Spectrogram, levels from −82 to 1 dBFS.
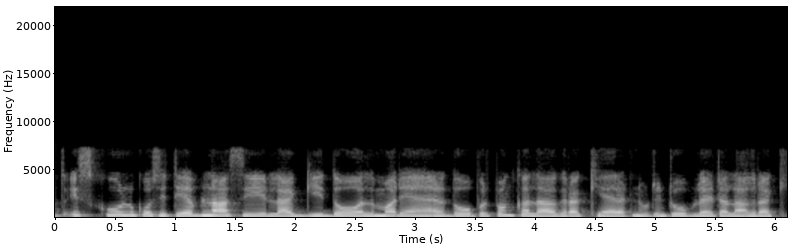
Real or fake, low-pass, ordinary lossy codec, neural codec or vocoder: fake; 7.2 kHz; none; codec, 24 kHz, 0.9 kbps, DualCodec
